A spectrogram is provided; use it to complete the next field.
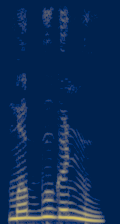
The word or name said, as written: ಮಬ್ಬುಗಣ್ಣು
